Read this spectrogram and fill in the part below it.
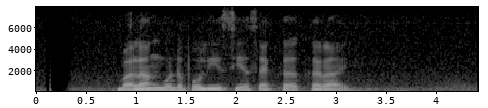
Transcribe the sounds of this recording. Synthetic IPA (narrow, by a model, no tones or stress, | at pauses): ba̰laŋɡoɖəpoliːsijəsæ̰kəkəɾa̰j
